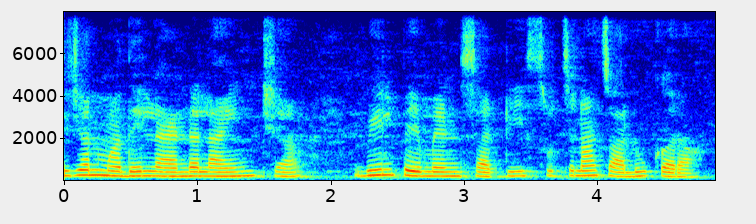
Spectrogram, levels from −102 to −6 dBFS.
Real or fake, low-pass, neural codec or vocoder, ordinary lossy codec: real; none; none; none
